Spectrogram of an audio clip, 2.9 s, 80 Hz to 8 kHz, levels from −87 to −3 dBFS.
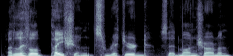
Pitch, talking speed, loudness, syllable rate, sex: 110 Hz, 125 wpm, -19 LUFS, 4.6 syllables/s, male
